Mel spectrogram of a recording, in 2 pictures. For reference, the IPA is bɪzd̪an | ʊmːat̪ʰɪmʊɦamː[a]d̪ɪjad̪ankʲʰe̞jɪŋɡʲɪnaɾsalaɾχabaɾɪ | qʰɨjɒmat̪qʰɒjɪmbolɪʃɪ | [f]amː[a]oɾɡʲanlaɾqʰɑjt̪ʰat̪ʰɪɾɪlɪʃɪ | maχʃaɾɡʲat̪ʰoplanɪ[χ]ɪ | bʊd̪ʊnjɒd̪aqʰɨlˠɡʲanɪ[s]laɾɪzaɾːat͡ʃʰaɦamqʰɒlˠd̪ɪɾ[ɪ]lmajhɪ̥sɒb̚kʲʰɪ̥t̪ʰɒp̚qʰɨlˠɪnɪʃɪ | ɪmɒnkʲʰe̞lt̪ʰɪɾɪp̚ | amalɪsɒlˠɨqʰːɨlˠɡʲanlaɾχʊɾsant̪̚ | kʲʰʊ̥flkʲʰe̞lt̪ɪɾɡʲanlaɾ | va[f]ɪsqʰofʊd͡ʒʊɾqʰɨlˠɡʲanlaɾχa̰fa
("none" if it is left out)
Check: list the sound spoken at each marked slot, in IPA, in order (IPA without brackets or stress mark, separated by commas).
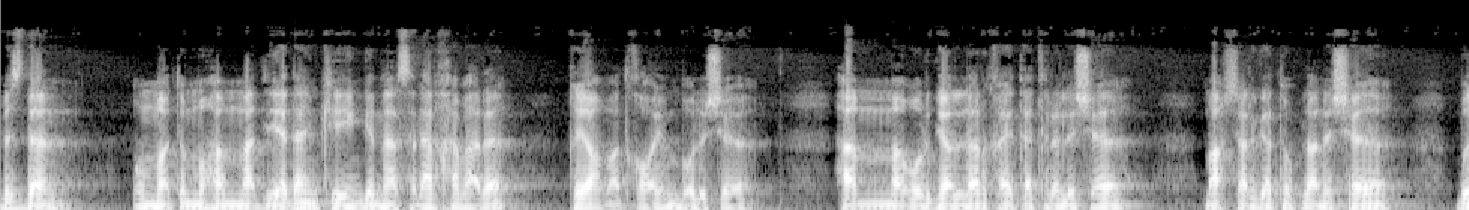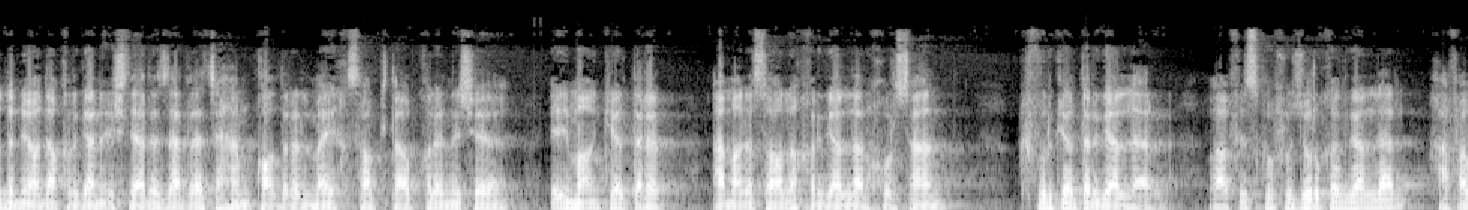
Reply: a, h, a, ʃ, ʃ, ɪ, f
